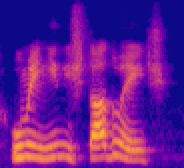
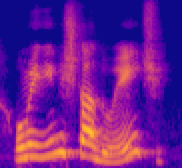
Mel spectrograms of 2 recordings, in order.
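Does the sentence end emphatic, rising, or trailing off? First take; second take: emphatic; rising. First: It is said as a forceful exclamation. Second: It is said as a question, rising. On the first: The speaker is exclaiming that the boy is sick. "agora pode ser uma exclamação" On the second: The speaker is asking whether the boy is sick. "Olha como a entonação muda dentro do meu texto"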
